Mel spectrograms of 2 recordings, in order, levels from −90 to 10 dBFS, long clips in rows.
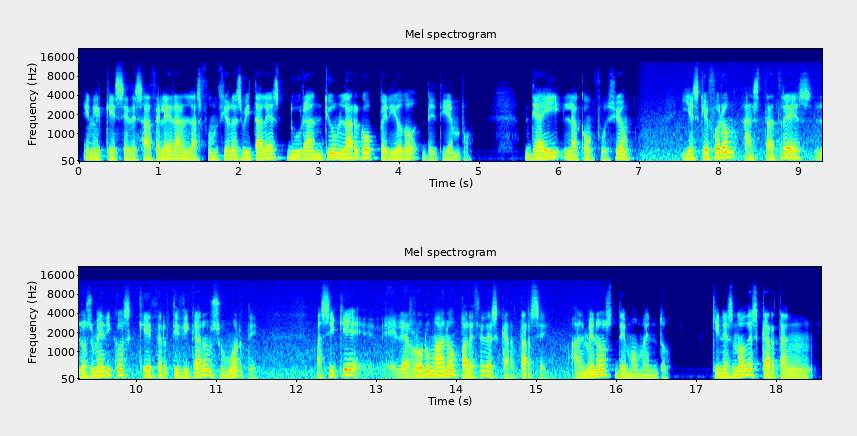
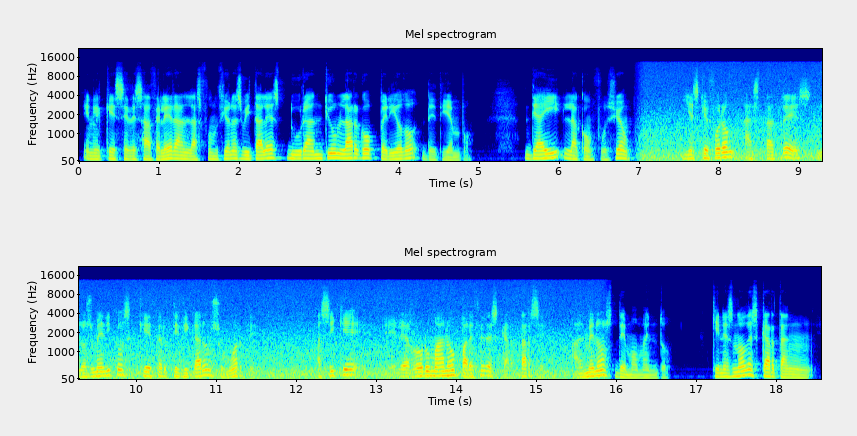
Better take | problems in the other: first | hiss; loud; from 7 to 16 s; 7 dB below the speech; faint in the first

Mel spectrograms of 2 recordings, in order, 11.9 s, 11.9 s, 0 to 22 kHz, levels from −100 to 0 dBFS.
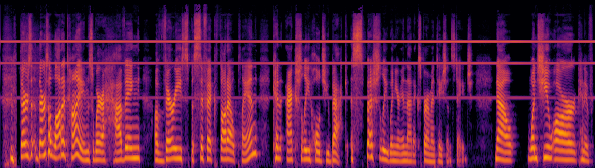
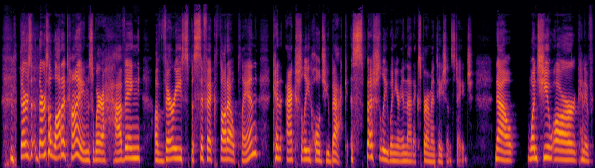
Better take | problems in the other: second | high-pitched whine; loud; throughout; 8 kHz, 8 dB below the speech

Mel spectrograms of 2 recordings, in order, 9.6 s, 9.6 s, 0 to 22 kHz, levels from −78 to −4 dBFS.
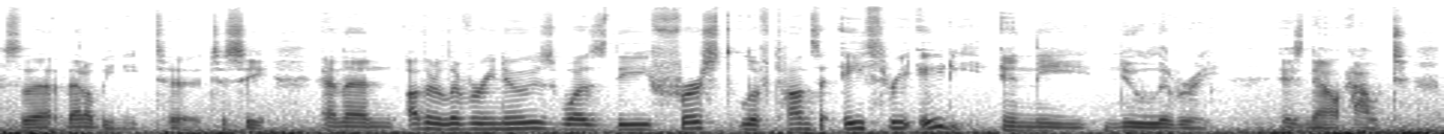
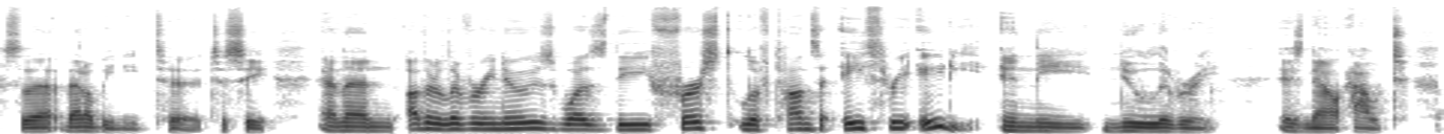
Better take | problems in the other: second | low rumble; faint; throughout; 20 dB below the speech

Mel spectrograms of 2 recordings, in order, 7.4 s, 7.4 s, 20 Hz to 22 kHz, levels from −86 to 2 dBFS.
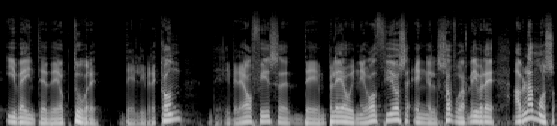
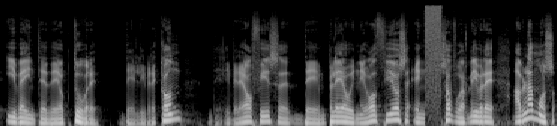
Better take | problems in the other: first | audio cutting out; filled with static; at 5.5 s

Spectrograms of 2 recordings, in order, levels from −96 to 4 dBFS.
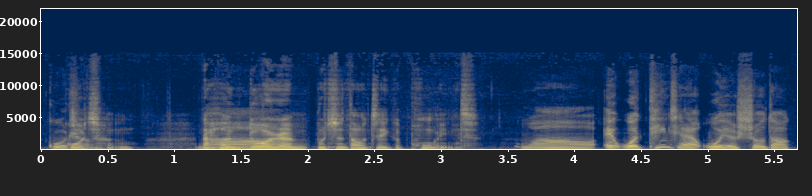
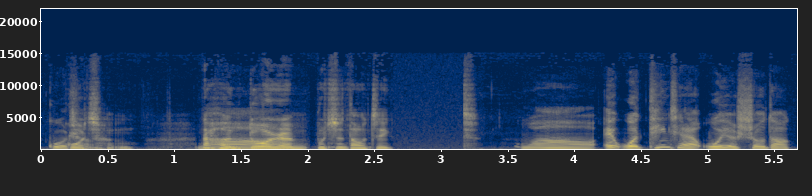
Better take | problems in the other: first | audio cutting out; at 2.5 s for 0.5 s

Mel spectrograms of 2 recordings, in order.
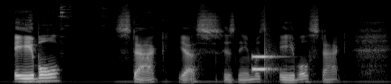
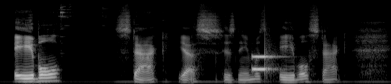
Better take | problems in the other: neither | jangling keys; faint; at 0.5 s; peak 15 dB below the speech; the same in both // phone ringing; loud; at 2.5 s; peak 4 dB above the speech; the same in both

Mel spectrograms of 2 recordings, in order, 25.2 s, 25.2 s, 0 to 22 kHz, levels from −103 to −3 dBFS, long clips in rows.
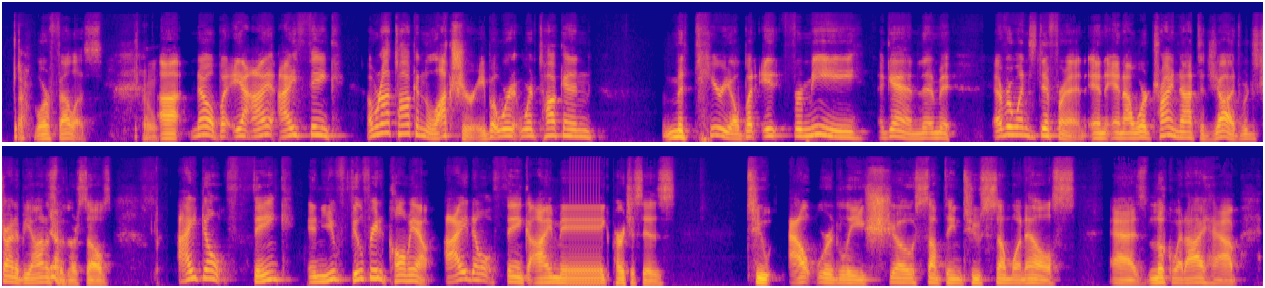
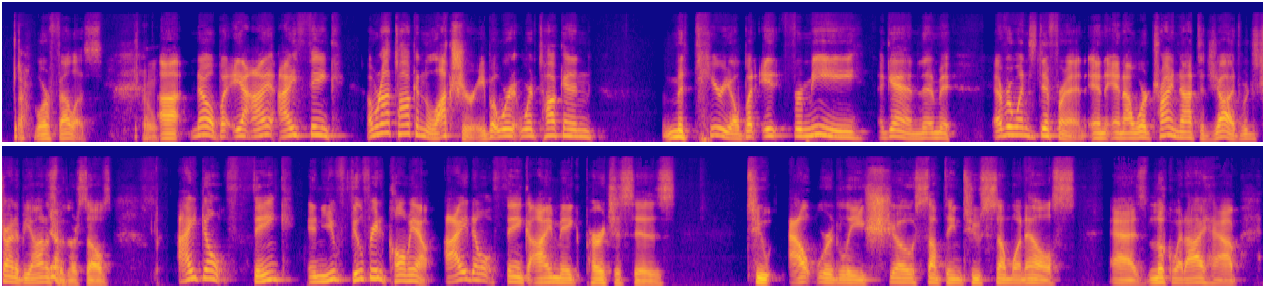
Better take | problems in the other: second | audio freezing; at 18 s

